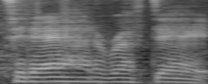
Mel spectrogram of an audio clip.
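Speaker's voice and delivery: soft, mocking influencer-style delivery. Pitching a comedy bit that makes fun of influencers, in a soft mock-influencer voice. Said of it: "I could do like that soft voice making fun of like the".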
